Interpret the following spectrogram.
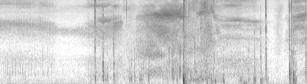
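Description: Soft rustling with scattered small clicks, one sharp knock a little past halfway, and a few more clicks near the end.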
